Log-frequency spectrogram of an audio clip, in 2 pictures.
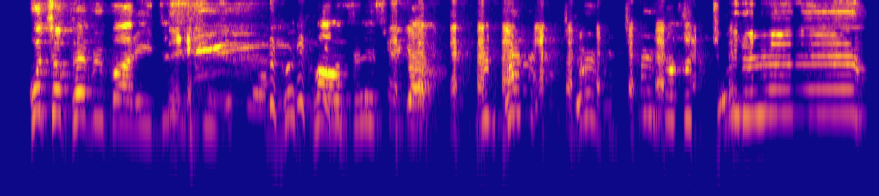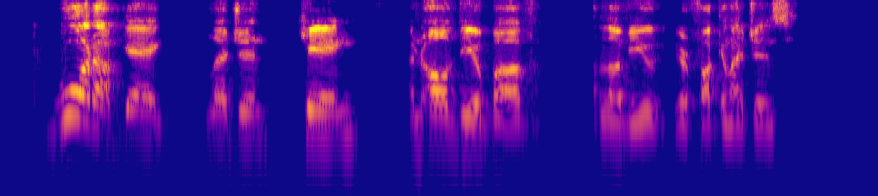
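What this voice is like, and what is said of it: Imitates another person's voice. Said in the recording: “that was my Susan impersonation ... That was a DJ Susan impersonation ... I'm going to give it a 10 out of 10. That was unbelievable.”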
